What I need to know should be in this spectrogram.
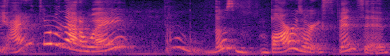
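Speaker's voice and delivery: defiant, challenging delivery.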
